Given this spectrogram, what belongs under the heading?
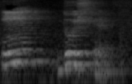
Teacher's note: Penúltima sílaba é tônica, paroxítona, terminada em ditongo oral.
